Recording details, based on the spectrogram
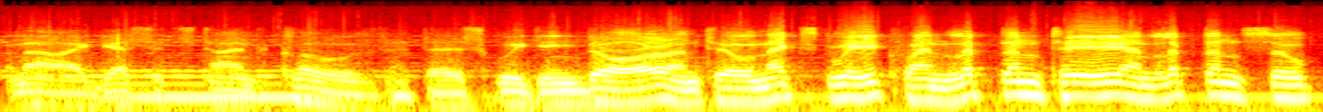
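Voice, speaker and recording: An American man hosting a 1940s radio horror show with mock-folksy, macabre comic patter. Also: on the low side. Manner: mock-folksy, ghoulishly jokey. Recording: old 1940s radio recording with music.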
